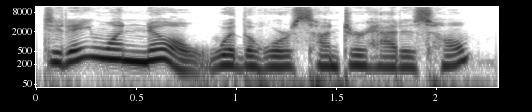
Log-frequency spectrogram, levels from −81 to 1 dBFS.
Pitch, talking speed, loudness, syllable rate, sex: 210 Hz, 285 wpm, -14 LUFS, 7.5 syllables/s, female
